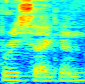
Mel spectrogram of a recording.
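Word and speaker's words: recyceln: ein U Ton ist das stimmt nicht wir sagen auch recyclen recy recycle recy oder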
